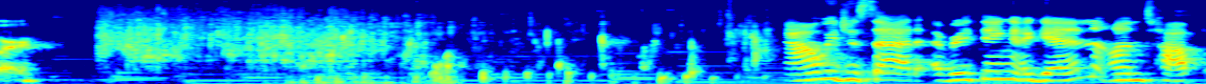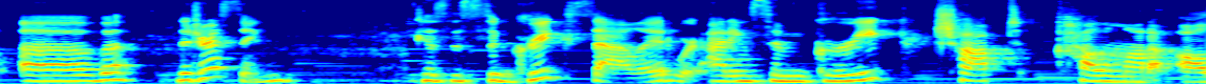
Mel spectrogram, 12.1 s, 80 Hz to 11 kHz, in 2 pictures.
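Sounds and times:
water pouring into a sink: 0:00.5 - 0:04.0.

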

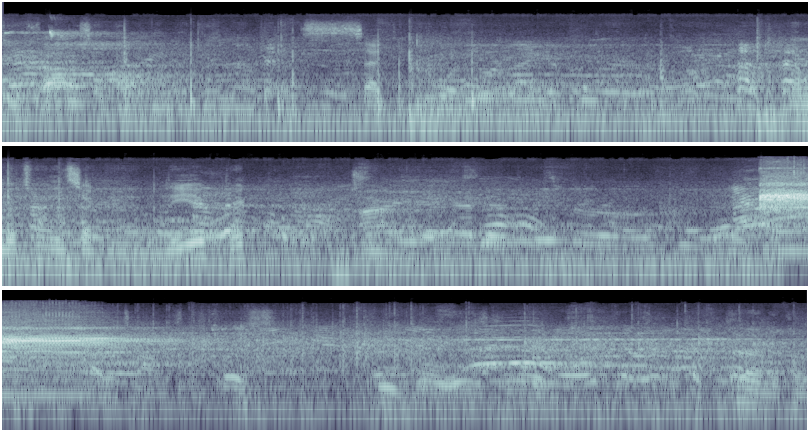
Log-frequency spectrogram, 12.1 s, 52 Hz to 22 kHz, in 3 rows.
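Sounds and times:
crowd chatter in a gymnasium: 0:00.0 - 0:12.0.

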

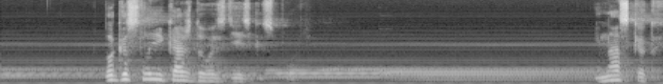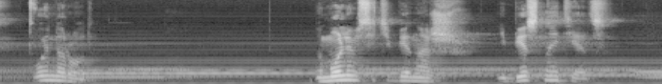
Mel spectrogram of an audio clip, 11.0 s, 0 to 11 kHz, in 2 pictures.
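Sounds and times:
soft keyboard pad chord: 0:00.0 - 0:11.0.

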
